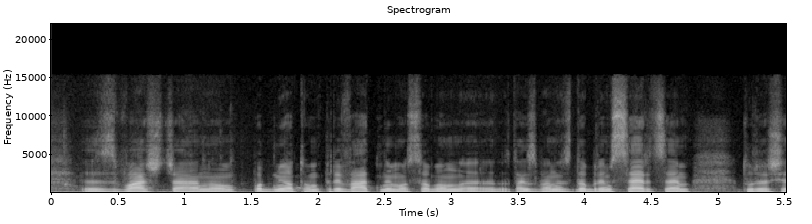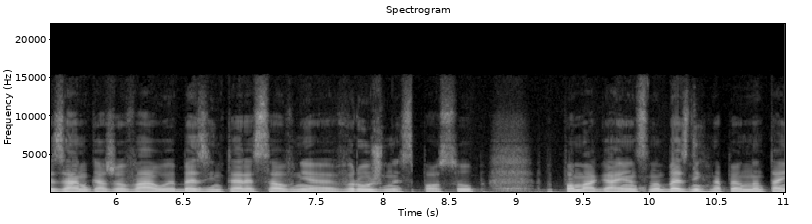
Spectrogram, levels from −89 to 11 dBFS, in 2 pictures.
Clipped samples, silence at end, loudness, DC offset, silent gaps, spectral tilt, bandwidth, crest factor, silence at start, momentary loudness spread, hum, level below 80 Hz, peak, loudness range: under 0.1%; 0 s; -15 LUFS; under 0.1%; none; -7 dB/octave; 13.5 kHz; 14 dB; 0 s; 6 LU; none; -36 dBFS; 0 dBFS; 1 LU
